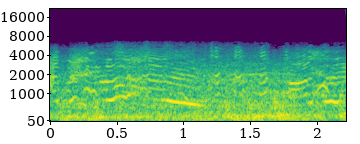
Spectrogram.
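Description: Several people talking over one another: a steady babble of voices with no single clear speaker.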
